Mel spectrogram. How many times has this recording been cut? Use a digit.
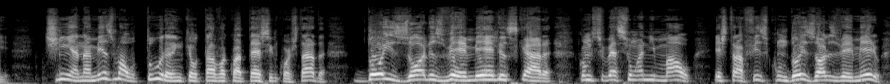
0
